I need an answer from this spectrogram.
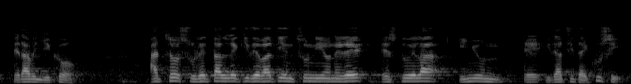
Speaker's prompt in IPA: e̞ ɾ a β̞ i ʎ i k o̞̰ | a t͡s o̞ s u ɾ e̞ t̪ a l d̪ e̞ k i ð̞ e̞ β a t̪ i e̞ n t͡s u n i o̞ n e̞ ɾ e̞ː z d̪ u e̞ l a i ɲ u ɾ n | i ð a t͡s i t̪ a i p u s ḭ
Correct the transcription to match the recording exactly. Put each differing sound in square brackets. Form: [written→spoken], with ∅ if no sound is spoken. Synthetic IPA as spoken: e̞ ɾ a β̞ i ʎ i k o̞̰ | a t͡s o̞ s u ɾ e̞ t̪ a l d̪ e̞ k i ð̞ e̞ β a t̪ i e̞ n t͡s u n i o̞ n e̞ ɾ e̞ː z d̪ u e̞ l a i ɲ u [ɾ→∅] n | i ð a t͡s i t̪ a i [p→k] u s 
